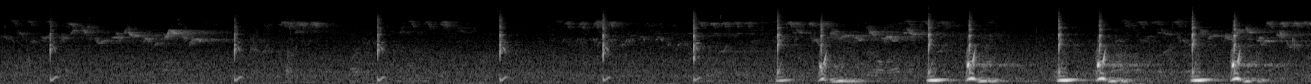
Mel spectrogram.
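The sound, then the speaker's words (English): An American bittern gives its call, a run of low, hollow gulping booms that grow louder and come closer together in the second half. Sharp faint clicks are scattered throughout. “Here's the call of the American bittern.”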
